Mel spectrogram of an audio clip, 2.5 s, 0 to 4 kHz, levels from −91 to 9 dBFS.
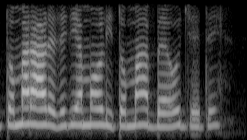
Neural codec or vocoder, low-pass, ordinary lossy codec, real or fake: codec, 16 kHz in and 24 kHz out, 1 kbps, XY-Tokenizer; 3.6 kHz; AAC, 32 kbps; fake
